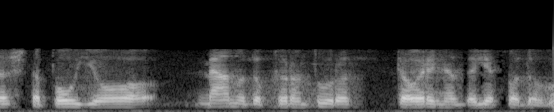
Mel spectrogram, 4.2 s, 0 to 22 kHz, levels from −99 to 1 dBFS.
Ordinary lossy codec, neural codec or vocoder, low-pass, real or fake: AAC, 16 kbps; none; 3.6 kHz; real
